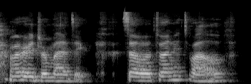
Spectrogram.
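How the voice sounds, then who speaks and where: With a fairly low but bright and forceful voice, a young adult author who has a Hungarian accent talks casually to her channel's viewers, a little hesitant in her phrasing.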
